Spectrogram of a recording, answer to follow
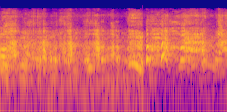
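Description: A person laughing in quick, repeated bursts that rise and fall in pitch.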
